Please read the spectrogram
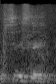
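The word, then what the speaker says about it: Ceesay: I would like to also introduce, first of all, Imam.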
